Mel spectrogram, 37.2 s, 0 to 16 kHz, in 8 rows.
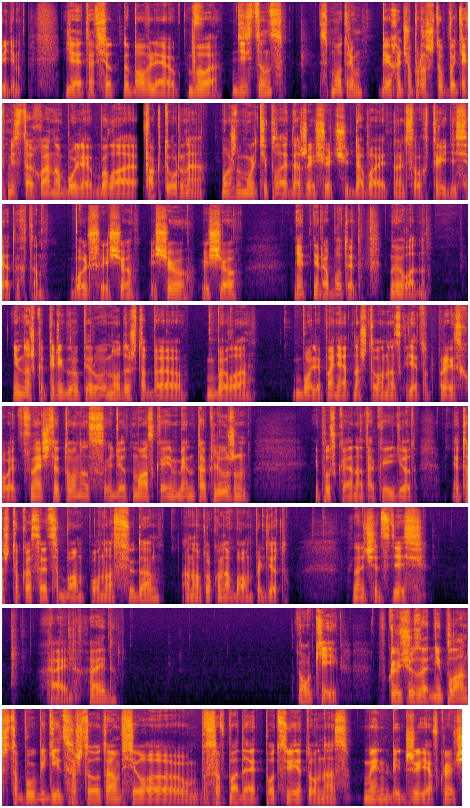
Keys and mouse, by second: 0.6 middle click, 1.3-2.8 drag, 3.3 ctrl+shift+click, 6.6 shift+middle click, 8.5 middle click, 8.8-11.8 drag, 12.6 click, 14.0 middle click, 14.7 click, 15.2-15.6 drag, 16.7-17.2 drag, 17.5 middle click, 17.9 middle click, 18.2 click, 19.1 click, 19.4 middle click, 19.8 middle click, 20.4 click, 20.8 click, 21.3 click, 22.5-24.4 drag, 24.5 middle click, 25.3 click, 26.3 middle click, 26.6 middle click, 27.2 click, 28.4 h, 28.6 click, 28.8 h, 28.8-29.2 drag, 29.2 click, 29.5 click, 29.8 middle click, 30.0 click, 30.3 click, 30.7 shift+middle click, 31.8-32.9 drag.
